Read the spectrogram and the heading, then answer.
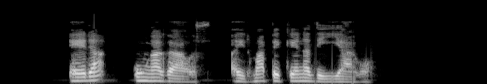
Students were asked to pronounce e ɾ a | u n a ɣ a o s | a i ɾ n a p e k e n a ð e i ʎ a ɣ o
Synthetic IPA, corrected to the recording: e ɾ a | u ŋ a ɣ a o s | a i ɾ m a p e k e n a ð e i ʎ a ɣ o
